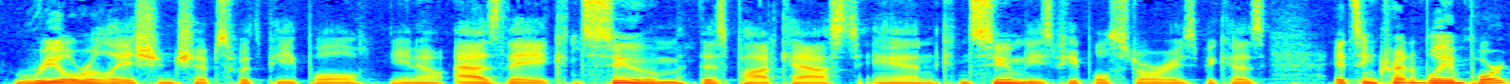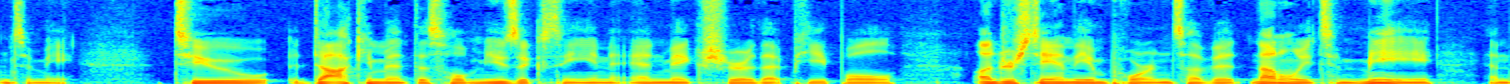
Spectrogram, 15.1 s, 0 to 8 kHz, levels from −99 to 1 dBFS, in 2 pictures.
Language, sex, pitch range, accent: English, male, 100-135 Hz, American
